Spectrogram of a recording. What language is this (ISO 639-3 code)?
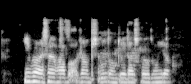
zho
